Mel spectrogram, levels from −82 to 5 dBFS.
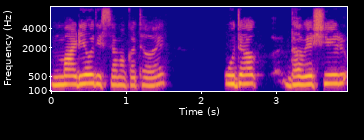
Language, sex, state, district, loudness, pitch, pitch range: Konkani, female, Goa, North and South Goa, -15 LUFS, 255 Hz, 240-275 Hz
